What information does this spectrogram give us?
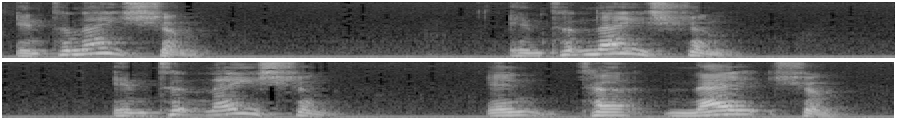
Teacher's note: I'm only stressing one part of this word, and I am saying and I'm pronouncing this word as intonation. The stress is on nay.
